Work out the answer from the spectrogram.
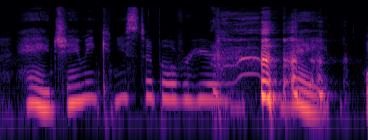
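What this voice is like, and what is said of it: Whispered parental voice. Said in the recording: “You got a great parent whisper.”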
